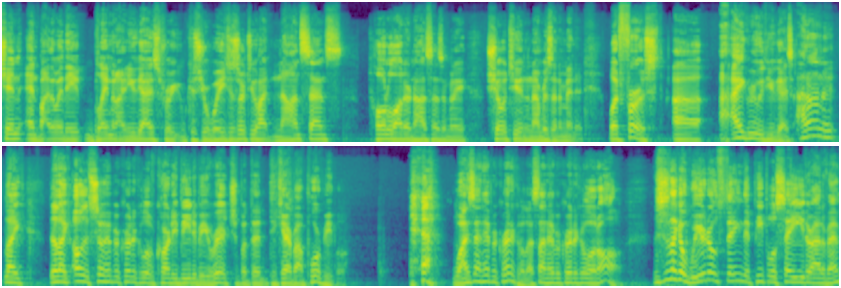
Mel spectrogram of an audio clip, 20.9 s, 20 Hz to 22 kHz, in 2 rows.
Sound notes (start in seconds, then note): 15.4 laugh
